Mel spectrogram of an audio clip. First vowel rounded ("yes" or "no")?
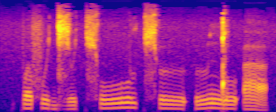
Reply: no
